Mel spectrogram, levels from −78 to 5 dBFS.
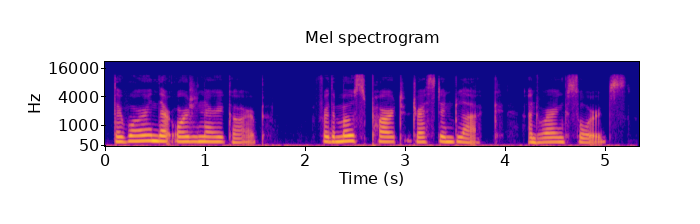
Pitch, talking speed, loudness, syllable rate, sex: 225 Hz, 180 wpm, -16 LUFS, 5.0 syllables/s, female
